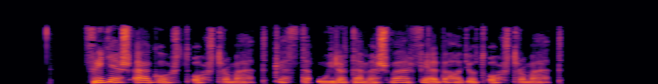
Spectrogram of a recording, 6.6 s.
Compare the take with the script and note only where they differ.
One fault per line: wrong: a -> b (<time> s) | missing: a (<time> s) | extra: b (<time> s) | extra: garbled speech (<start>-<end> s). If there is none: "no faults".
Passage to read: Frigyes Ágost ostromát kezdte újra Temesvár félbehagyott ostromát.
no faults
